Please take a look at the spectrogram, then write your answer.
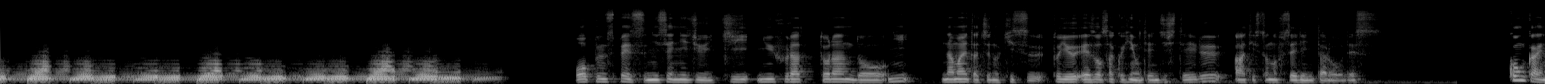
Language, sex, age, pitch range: Japanese, male, 20-39, 100-130 Hz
